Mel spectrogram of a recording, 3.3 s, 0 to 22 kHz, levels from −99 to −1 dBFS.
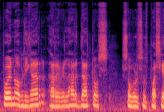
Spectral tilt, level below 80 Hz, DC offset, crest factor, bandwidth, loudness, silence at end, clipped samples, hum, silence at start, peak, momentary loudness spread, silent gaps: -6.5 dB/octave; -44 dBFS; under 0.1%; 16 dB; over 20 kHz; -20 LUFS; 0 s; under 0.1%; none; 0.05 s; -2 dBFS; 7 LU; none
